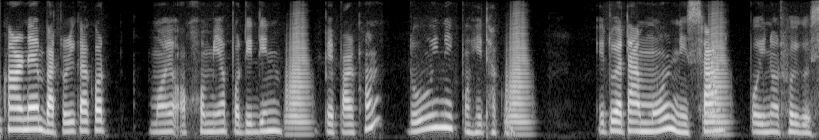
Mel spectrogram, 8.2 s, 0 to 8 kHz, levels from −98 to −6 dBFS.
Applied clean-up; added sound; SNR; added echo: neural mask model RNNoise.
